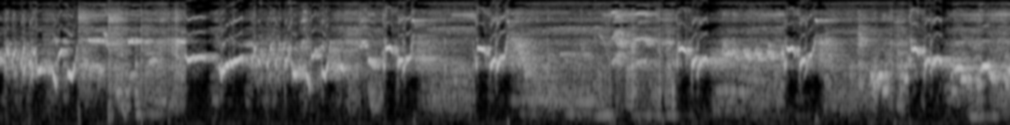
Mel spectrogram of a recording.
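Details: Masteran recording of white-rumped shama: harsh squawky notes and scratchy chatter mixed with sharp rising whistled slurs, dense and energetic, with short pauses between bursts.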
